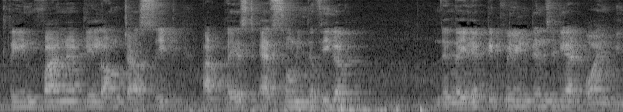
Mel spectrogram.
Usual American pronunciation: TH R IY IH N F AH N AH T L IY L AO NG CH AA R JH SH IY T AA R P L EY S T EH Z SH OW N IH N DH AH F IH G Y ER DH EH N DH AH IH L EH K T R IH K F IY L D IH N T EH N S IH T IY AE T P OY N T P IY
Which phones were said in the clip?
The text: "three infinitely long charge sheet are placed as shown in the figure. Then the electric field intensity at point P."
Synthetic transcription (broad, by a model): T R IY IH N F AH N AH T L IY L AO NG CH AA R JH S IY T AA R P L EY S T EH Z S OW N IH N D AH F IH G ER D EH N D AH IH L EH K T R IH K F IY L IH N T EH N S IH T IY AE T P OY N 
